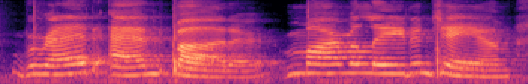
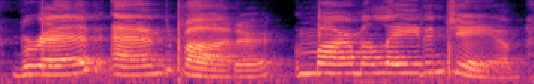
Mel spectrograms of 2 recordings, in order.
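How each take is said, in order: The two takes are said the same way.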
